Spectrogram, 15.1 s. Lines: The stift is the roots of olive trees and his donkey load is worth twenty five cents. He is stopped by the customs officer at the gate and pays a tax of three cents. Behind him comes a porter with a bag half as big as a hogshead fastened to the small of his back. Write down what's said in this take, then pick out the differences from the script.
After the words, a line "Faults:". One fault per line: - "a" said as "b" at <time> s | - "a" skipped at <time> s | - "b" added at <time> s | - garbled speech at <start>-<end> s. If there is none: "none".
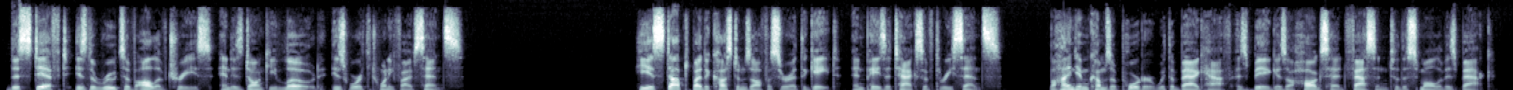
The stift is the roots of olive trees and his donkey load is worth twenty five cents. He is stopped by the customs officer at the gate and pays a tax of three cents. Behind him comes a porter with a bag half as big as a hogshead fastened to the small of his back.
Faults:
none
